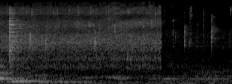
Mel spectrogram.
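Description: Paneer cubes frying in hot oil give a steady crackling sizzle that cuts off abruptly, leaving a few faint clinks and pops.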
